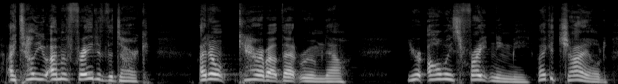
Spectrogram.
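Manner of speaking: put-on high-pitched frightened young woman; anguished. A narrator's reading. Girl begs monster not to darken room, anguished. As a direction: plead fearfully in a high voice. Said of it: "Christine's voice of anguish".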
